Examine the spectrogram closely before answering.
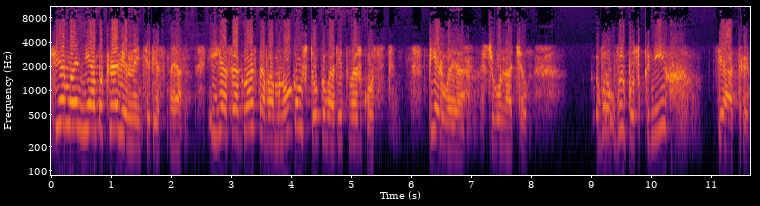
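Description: A woman's high-pitched voice, very slow, with very wide pitch swings and long, frequent pauses. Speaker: caller. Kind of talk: phone-in comment. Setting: phone call.

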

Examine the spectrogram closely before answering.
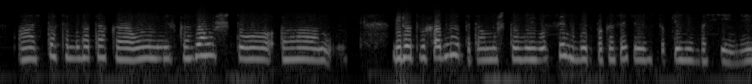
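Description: A very fast, flat, monotone delivery. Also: woman. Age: 50s. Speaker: radio caller. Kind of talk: personal account on a call-in show. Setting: phone call.

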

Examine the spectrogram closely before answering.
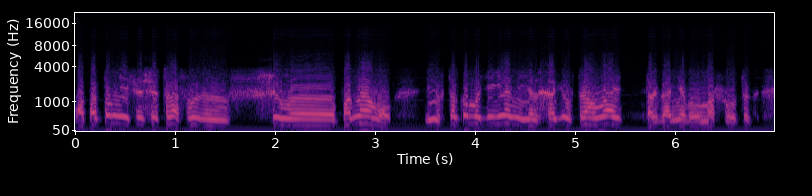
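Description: A high-pitched man at a fairly quick pace, ordinary pitch variation and noticeable background noise. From Ulyanovsk, Russia. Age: 50s. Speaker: radio caller. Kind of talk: phone-in storytelling.

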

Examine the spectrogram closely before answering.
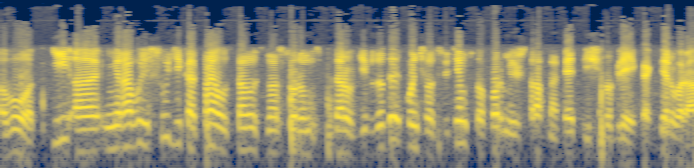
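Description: This is an ordinary speaking voice with ordinary pitch variation. It moves at a fairly quick pace with hardly any pauses. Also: man, fairly high pitch for a man. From Mytishchi, Moscow region. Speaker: motorcyclist and driving-rules teacher. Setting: phone call.

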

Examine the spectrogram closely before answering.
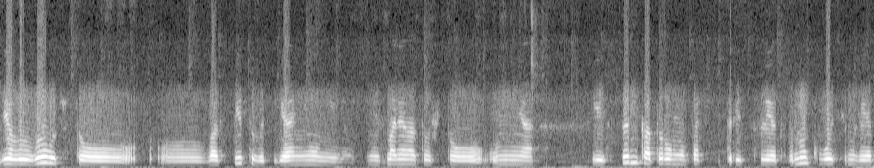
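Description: A woman at medium pitch, fairly slow, with ordinary pitch variation. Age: 50s. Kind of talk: phone-in question. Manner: halting.

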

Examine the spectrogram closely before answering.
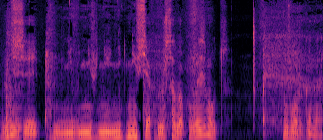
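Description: An ordinary speaking voice from a man at medium pitch and moderate pace. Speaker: radio host. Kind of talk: radio interview. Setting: radio studio.

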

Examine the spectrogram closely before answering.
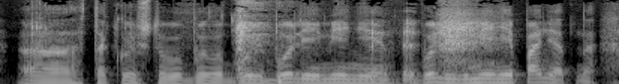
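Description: Against a quiet background, a man of medium pitch talks at a very slow pace with lively intonation, the sound dry and close with no echo. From Middle Urals, Russia. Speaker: radio host. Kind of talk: radio talk show. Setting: radio studio.

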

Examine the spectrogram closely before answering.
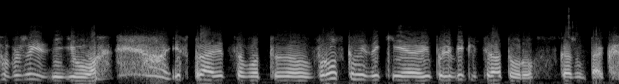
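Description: Here is a woman with an ordinary speaking voice. Her pitch sits in the medium range and her pace is fairly slow. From Saransk, Russia. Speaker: caller, mother. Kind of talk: call-in question. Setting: phone call.

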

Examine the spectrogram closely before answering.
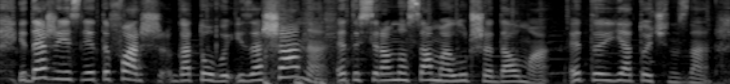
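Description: At a fairly quick pace and a high pitch, a woman talks with hardly any pauses over noticeable background noise. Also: lively intonation. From Moscow. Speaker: chef and cafe owner. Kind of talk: casual chat.

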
